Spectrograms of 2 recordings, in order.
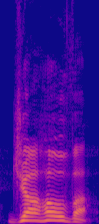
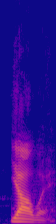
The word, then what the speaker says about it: Yahweh: where the divine name the consonants yhwh were put together with the vowels from adonai and it created this mistaken hybrid pronunciation jehovah which is not the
